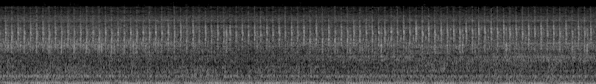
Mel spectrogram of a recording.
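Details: VAZ 21127 engine at idle during warm-up with a sharp, even knock about four times a second; it disappears once the engine warms to about 40 degrees, source unidentified.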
